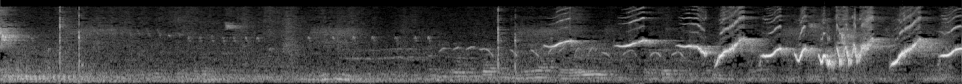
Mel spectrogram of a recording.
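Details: Borneo white-rumped shama singing strongly. A few faint notes over a low murmur at first, then a loud rush of rapid whistled slurs and sharp chirps in the final seconds.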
